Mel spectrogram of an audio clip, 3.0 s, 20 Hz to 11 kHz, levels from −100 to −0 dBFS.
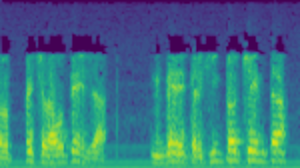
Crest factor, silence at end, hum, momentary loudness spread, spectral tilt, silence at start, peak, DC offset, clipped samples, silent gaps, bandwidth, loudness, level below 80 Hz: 14 dB; 0 s; none; 7 LU; -7.5 dB/octave; 0 s; 0 dBFS; under 0.1%; under 0.1%; none; 4 kHz; -14 LUFS; -36 dBFS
